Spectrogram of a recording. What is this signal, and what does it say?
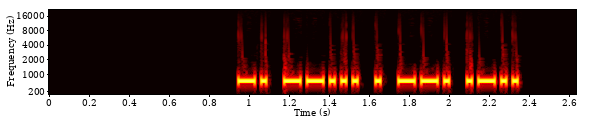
Morse code, heard as a keyed tone, about 41 wpm, 700 Hz. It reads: N7EGL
